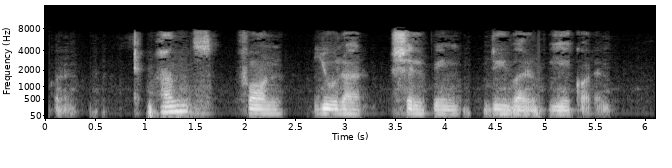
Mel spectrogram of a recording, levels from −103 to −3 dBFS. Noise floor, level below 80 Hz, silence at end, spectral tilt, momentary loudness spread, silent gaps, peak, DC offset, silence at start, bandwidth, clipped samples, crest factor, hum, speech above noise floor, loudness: -52 dBFS; -44 dBFS; 0.45 s; -4.5 dB/octave; 19 LU; none; -2 dBFS; under 0.1%; 0.1 s; 8 kHz; under 0.1%; 20 dB; none; 32 dB; -21 LUFS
